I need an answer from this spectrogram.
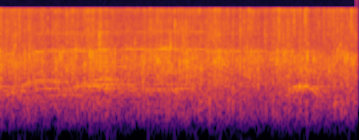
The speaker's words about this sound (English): Let's give yourselves one more final round of applause.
